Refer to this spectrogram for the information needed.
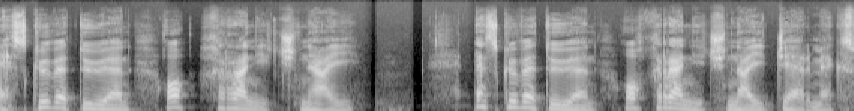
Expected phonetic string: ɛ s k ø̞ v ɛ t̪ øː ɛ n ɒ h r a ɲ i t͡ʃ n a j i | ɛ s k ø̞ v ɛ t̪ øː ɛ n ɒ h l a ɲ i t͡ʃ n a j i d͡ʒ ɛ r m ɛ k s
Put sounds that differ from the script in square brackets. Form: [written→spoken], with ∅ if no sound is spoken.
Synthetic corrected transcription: ɛ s k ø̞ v ɛ t̪ øː ɛ n ɒ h r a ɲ i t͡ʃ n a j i | ɛ s k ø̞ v ɛ t̪ øː ɛ n ɒ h [l→r] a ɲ i t͡ʃ n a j i d͡ʒ ɛ r m ɛ k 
